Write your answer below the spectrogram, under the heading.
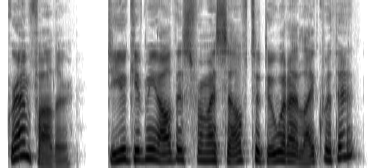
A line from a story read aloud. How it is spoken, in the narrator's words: The boy was taken aback by their profusion and exclaimed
